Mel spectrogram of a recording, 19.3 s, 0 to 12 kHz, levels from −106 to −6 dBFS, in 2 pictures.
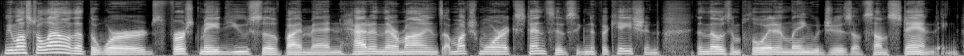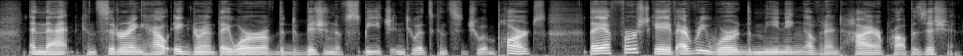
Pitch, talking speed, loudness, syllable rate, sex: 130 Hz, 175 wpm, -20 LUFS, 5.0 syllables/s, male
